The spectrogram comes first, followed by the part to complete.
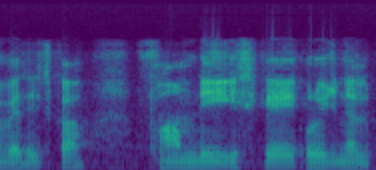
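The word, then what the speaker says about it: PharmD: Career counselling जो series चल रही है उसमें फार्मडी के हवाले से हमने डिस्कस करना है डॉक्टर फार्मेसी या डी फार्मेसी या फार्मडी। डिफरेंट तरह के वर्ड्स जो है लोग यूज़ करते हैं, वैसे इसका फार्मडी इसके ओरिजिनल प्रोनाउंसिएशन है।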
